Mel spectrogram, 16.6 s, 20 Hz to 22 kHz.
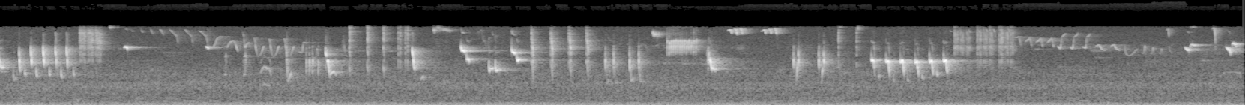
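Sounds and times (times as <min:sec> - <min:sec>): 
thrush nightingale song: 0:00.0 - 0:16.5.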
